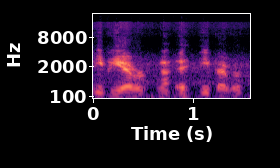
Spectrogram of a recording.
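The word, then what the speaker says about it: EPEver: 100 amp EP ever they told me how to say it it's EP ever um two more 250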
